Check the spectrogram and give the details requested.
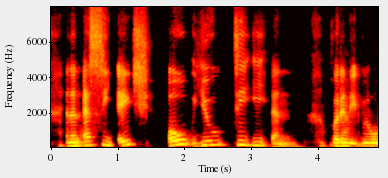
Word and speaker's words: Schouten: Schouten.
